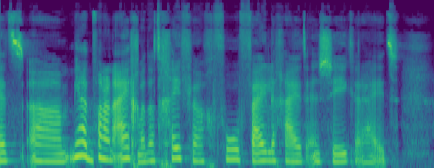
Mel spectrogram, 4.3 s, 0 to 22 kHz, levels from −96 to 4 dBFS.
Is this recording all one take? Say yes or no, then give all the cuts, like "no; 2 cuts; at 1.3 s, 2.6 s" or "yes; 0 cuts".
no; 4 cuts; at 0.9 s, 1.4 s, 1.9 s, 2.4 s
